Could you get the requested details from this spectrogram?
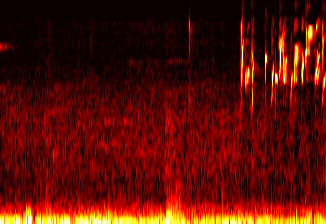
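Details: Algerian European goldfinch singing benna style: after near-silence with low rumble, a sudden quick flurry of bright, twittering high notes in the last second or so.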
